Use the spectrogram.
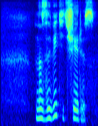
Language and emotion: Russian, neutral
